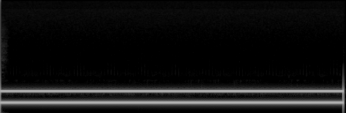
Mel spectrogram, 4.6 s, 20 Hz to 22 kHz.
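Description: Two steady pure tones from SuperCollider sine oscillators, a stronger 400 hertz tone at amplitude 0.2 layered with a quieter 800 hertz tone at amplitude 0.1, holding at constant loudness for several seconds before cutting off abruptly.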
